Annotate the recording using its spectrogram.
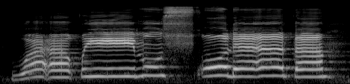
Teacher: صاد پر حروف میں سے ہے، پر کر کے پڑھیں گے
